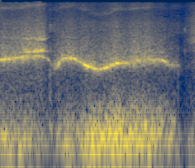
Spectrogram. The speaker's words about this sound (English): Some people really wheeze it up, man. I know people that just howl and whistle when it goes. Yeah. It just like goes...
